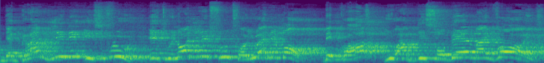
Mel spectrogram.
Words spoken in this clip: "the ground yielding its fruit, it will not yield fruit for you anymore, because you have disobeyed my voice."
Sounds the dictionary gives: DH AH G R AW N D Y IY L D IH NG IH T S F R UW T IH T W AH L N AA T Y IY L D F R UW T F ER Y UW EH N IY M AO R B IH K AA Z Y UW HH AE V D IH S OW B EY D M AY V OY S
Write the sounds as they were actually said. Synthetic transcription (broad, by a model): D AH G R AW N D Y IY D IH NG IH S F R UW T IH T W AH N AA T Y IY D F R UW T F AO Y UW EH N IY M AO B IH K AA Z Y UW HH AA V D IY S OW B EY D M AY V OY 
